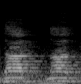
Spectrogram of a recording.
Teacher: 받침 발음이 밭 이런 식으로 낫 이렇게 혀 끝이 윗니 바로 뒤쪽으로 딱 붙으면서 끝나는 받침 발음은 전부 뭘로 통일해준다? 디귿으로 통일해줍니다.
